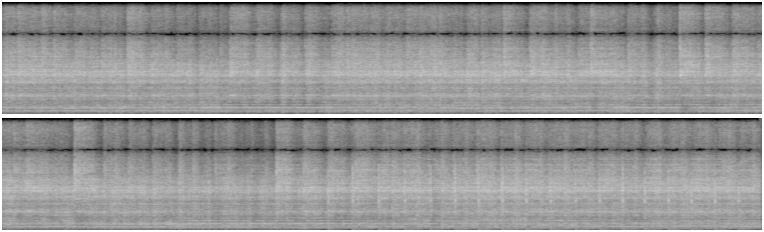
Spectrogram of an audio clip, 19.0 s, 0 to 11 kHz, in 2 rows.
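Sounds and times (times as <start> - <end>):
distorted electric guitar: 0.0 - 19.0
drums: 0.0 - 19.0.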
